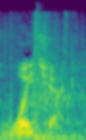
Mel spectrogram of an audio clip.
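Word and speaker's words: Wojcik: don't know it's w-o-j-c-i-k it's wojciech or at least that's how i pronounce it even within my family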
